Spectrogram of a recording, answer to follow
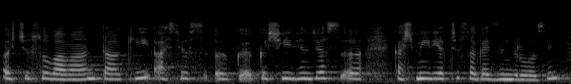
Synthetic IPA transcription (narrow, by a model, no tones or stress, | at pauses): əst͡ʃʰusoʋɐʋaːnt̪aːkʰiɐsjoskəʃiːɾɦinzjɐs | kɐʃmiːɾjɐt̪̚ʰt͡ʃʰusɐɡɐzind̪ɾoːzi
